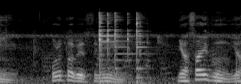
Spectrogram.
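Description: A metal pot clinks on a camping stove.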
